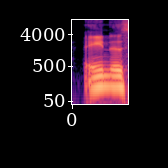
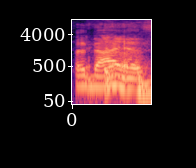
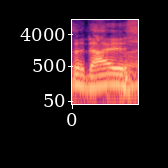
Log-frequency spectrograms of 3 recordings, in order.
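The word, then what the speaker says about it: Ainias: Remember last year when Jim mispronounced Anus Smith? Annias. It's Annias Smith.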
